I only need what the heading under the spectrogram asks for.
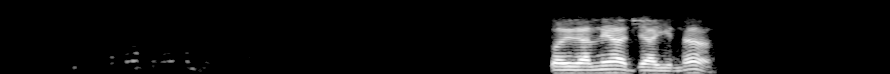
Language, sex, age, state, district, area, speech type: Dogri, male, 30-45, Jammu and Kashmir, Samba, rural, conversation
